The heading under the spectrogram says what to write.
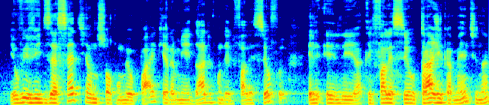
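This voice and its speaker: A man talks at a very fast pace in a medium pitch. His somewhat breathy voice shows ordinary pitch variation. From Brazil, Alagoas interior. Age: 60s. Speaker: company operations director. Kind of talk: podcast interview. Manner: halting, with many fillers and repetitions.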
